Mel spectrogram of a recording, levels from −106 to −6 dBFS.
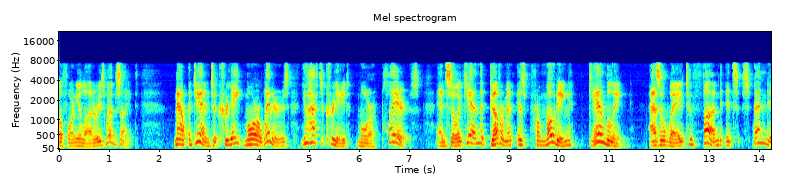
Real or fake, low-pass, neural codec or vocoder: real; 7.2 kHz; none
